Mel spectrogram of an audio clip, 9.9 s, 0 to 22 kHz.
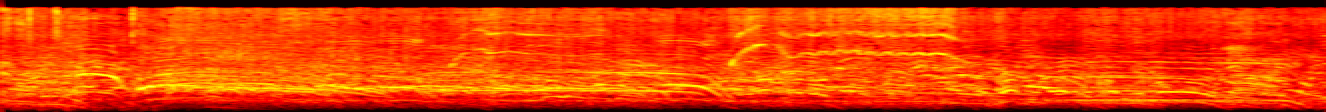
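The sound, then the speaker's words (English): A large stadium crowd roars in disapproval at a rugby tackle made without the ball as Connacht break through into the Newcastle Falcons 22, a loud, steady wall of overlapping shouts, jeers and scattered whistles that carries on without a break. “And the crowd weren't happy with that tackle without the ball from as Connacht broke through into the Newcastle 22.”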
